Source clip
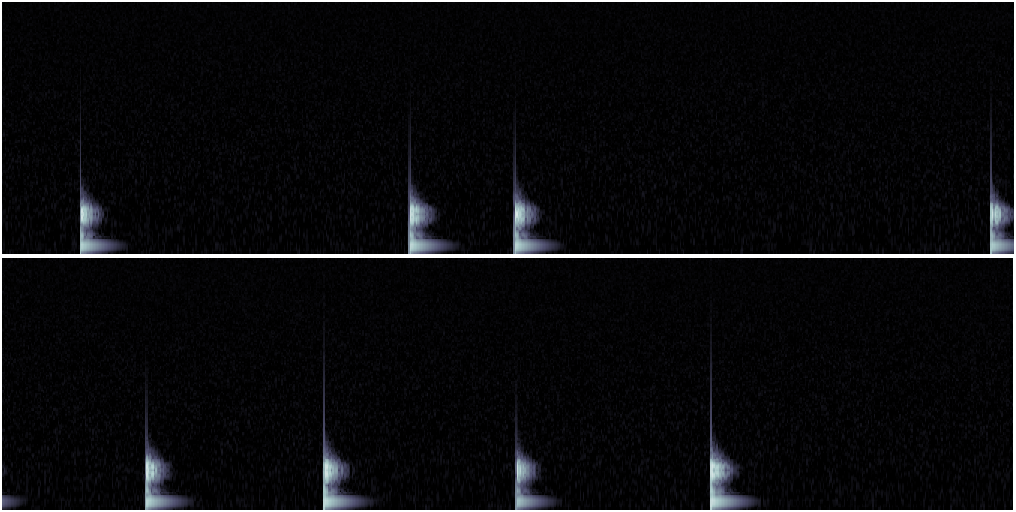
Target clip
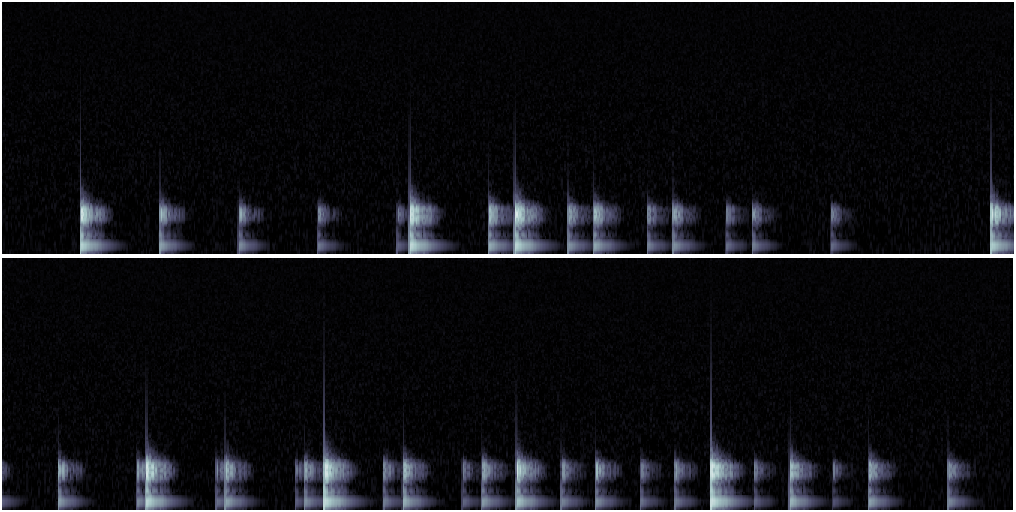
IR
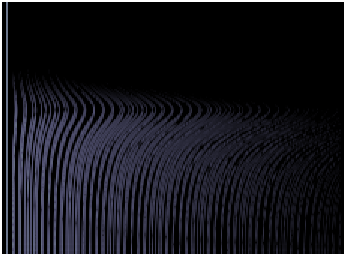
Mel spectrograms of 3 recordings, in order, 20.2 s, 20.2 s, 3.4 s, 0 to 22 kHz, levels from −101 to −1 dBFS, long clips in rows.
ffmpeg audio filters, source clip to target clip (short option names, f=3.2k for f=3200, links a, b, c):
-filter_complex "[0:a]aecho=1:1:791|1582|2373|3164:0.15|0.0703|0.0331|0.0155,asplit=2[a][b];[1:a]atrim=start_sample=2205,afade=t=out:st=0.25:d=0.01,atrim=end_sample=11466[c];[b][c]afir=irnorm=-1:irlink=0,volume=-24dB[d];[a][d]amix=inputs=2:normalize=0"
